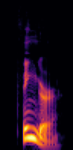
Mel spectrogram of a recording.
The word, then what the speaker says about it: finger: 손가락은 영어로 finger. – finger. finger 이렇게 발음해요. 처음에 F, F 사운드가 있어서 F, F 이렇게 약간 토끼처럼 만들어서 바람을 내보내주세요. F. finger 이렇게 발음하면 되고요.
